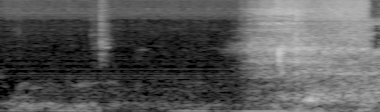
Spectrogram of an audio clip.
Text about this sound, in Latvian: Labi, šito papīru plešam nost. Un griežam šito vaļā.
